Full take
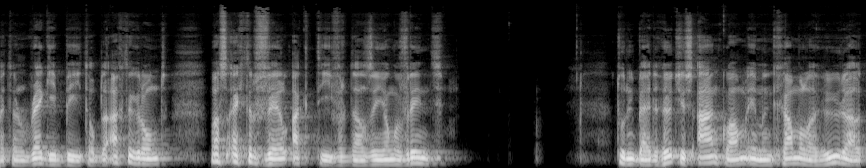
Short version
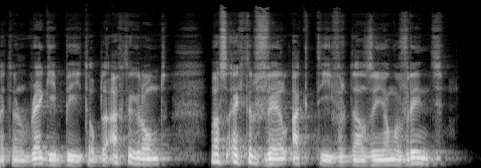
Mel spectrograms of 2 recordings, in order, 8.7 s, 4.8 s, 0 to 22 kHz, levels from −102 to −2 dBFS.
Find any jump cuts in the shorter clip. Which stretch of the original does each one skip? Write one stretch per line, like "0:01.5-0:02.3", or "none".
none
